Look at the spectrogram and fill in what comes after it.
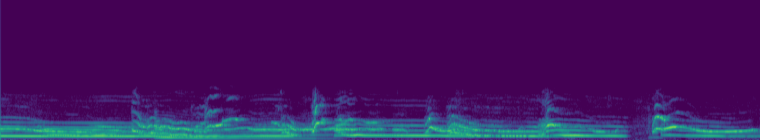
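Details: Westie-Papillon cross dog giving a sing-song howl: a steady drawn-out note with bending, yodel-like upper tones breaking in repeatedly, a lower falling tone early on, and a brief pause near the end before the howling resumes.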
